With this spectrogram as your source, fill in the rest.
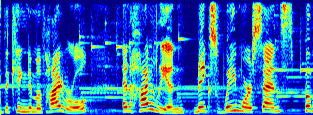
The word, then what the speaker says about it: Hylian: of Hyrule but for some reason I always pronounced it as Helian as people who belong to the kingdom of Hyrule and Hilen makes way more sense, but my brain didn't make that connection.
